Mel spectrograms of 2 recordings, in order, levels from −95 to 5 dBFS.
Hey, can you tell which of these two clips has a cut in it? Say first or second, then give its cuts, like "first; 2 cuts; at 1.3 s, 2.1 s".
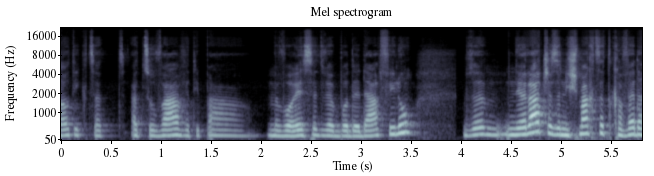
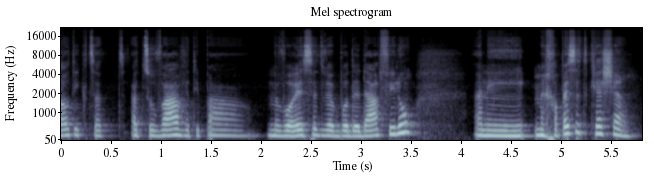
first; 1 cut; at 4.0 s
